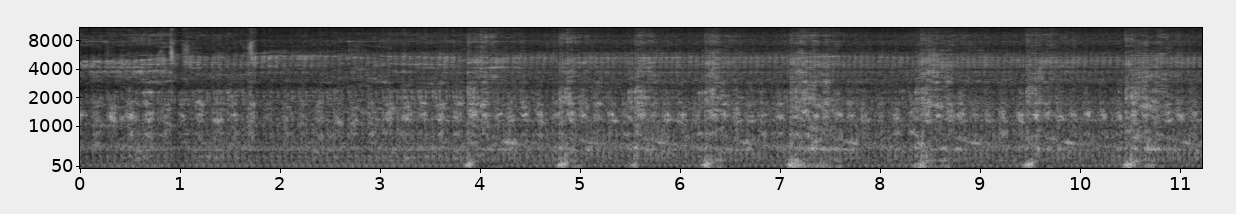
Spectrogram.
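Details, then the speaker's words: Suzuki Burgman Street scooter, microphone near CVT: rough metallic rasp at idle, saw-like grinding swelling with each throttle blip; owner suspects worn torque drive bearing, disassembling to confirm. "So parang nandito lang siya mga boss. Ayan. Parang nandito lang siyang banda. ko alam kung sa torque drive bearing ba ito mga boss."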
